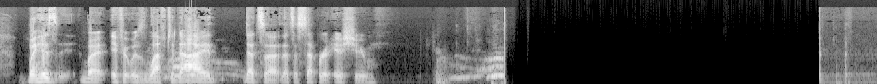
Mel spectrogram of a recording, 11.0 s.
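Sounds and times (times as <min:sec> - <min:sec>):
speech: 0:00.2 - 0:04.8, 0:05.4 - 0:05.7
dogs whining: 0:01.8 - 0:03.2, 0:05.5 - 0:06.4.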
